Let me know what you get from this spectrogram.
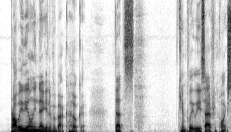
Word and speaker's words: Kahoka: I always, that syllable, it's Kahoka. It's three syllables. And I always like, I say it in one big breath.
